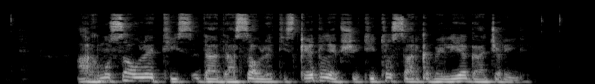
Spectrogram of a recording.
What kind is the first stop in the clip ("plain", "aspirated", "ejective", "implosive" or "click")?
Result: aspirated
